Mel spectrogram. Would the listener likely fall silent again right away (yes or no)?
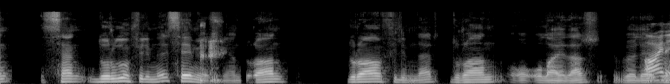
no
